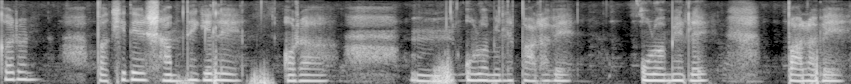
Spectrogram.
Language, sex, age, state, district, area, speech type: Bengali, female, 18-30, West Bengal, Dakshin Dinajpur, urban, spontaneous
